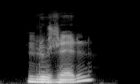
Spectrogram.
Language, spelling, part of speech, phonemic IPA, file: French, gel, noun, /ʒɛl/, Fr-gel.ogg
- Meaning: 1. frost 2. gel (suspension of solid in liquid) 3. gel (cosmetic preparation) 4. fall freeze 5. fall freeze: freeze-up, one of the 6 seasons of high latitudes; the freeze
